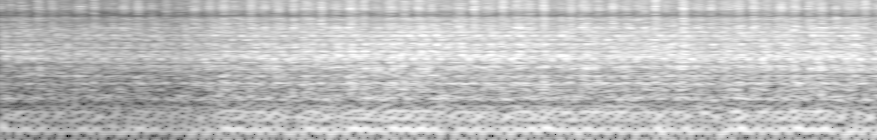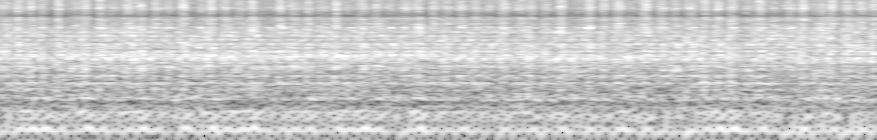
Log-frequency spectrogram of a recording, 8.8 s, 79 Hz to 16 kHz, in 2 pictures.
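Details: Force 120 (Mercury) 1999 two-stroke outboard off a Bayliner, warmed up, silencers removed: steady, even idle with no rattles or hunting; a sound, healthy motor.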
